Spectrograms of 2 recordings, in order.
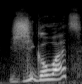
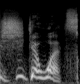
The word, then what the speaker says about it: gigawatts: parce que tout simplement ce n'est pas gigwatts mais gigawatts qu'on dit et tout ça vient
